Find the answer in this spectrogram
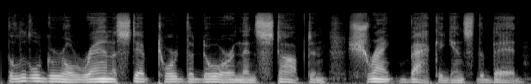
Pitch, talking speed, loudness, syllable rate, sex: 110 Hz, 205 wpm, -18 LUFS, 4.5 syllables/s, male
